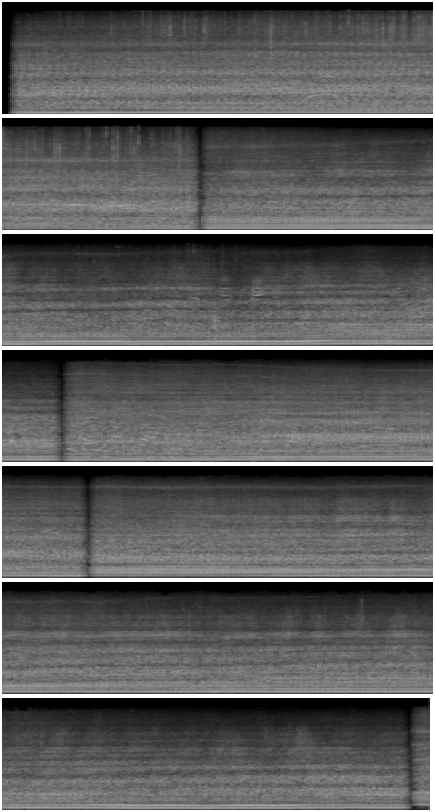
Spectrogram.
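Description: Diesel engine of a large John Deere four-wheel-drive tractor running steadily under load as it pulls a dirt scraper, its note rising and dipping slightly. The sound drops out briefly three times.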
